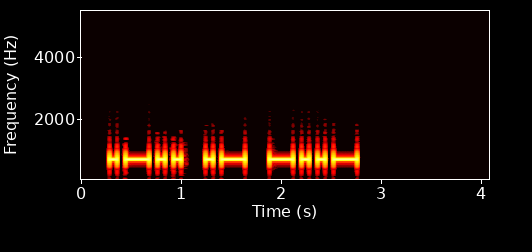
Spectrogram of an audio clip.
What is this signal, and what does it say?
Morse code, heard as a keyed tone, about 15 wpm, 700 Hz. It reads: LAX
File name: LARK-FD-2022-Log-in-CW-15wpm-700-Hz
